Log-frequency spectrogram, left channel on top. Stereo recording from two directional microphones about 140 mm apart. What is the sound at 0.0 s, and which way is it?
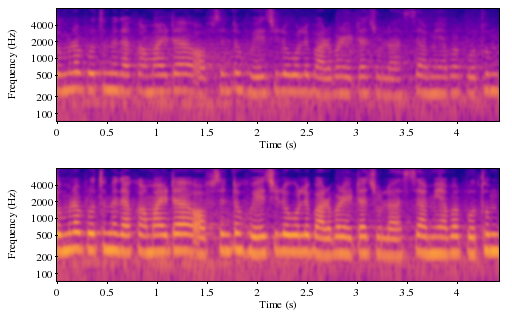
A woman's voice, 50° right (ahead or behind).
